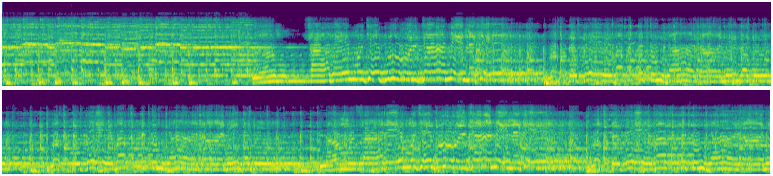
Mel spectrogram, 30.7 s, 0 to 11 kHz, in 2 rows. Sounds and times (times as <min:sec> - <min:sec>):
Music of Bollywood: 0:00.0 - 0:30.7
Singing: 0:05.0 - 0:15.6, 0:16.2 - 0:30.7.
